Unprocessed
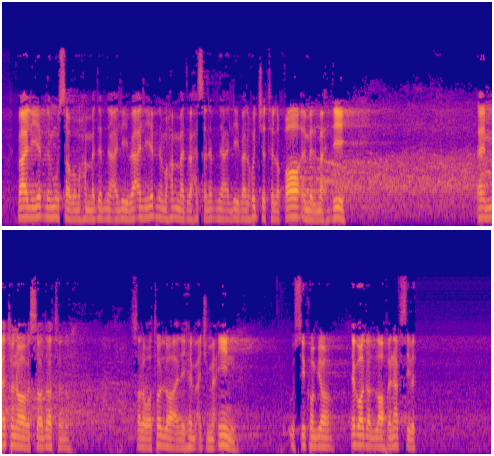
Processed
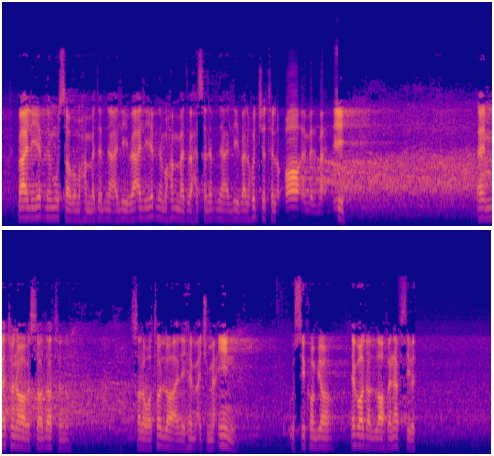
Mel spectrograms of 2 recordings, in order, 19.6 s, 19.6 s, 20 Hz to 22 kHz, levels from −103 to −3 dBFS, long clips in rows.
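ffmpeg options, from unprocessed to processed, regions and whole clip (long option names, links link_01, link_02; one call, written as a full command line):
ffmpeg -i in.wav -filter_complex "[0:a]asettb=1/sr,asplit=3[link_01][link_02][link_03];[link_01]atrim=end=5.474[link_04];[link_02]atrim=start=5.47:end=6.71,asetpts=PTS-STARTPTS,afade=type=in:duration=0.004:curve=qsin,afade=type=out:start_time=1.236:duration=0.004:curve=qsin,adynamicsmooth=sensitivity=0.5:basefreq=1800,highpass=650[link_05];[link_03]atrim=start=6.706[link_06];[link_04][link_05]acrossfade=duration=0.004:curve1=hsin:curve2=qsin[link_07];[link_07][link_06]acrossfade=duration=0.004:curve1=qsin:curve2=hsin,asettb=1/sr,asplit=3[link_08][link_09][link_10];[link_08]atrim=end=11.274[link_11];[link_09]atrim=start=11.27:end=15.9,asetpts=PTS-STARTPTS,afade=type=in:duration=0.004:curve=qsin,afade=type=out:start_time=4.626:duration=0.004:curve=qsin,highpass=55,equalizer=frequency=7100:width_type=o:width=0.96:gain=11.5[link_12];[link_10]atrim=start=15.896[link_13];[link_11][link_12]acrossfade=duration=0.004:curve1=hsin:curve2=qsin[link_14];[link_14][link_13]acrossfade=duration=0.004:curve1=qsin:curve2=hsin,highpass=810,aemphasis=mode=reproduction:type=75kf" out.wav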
